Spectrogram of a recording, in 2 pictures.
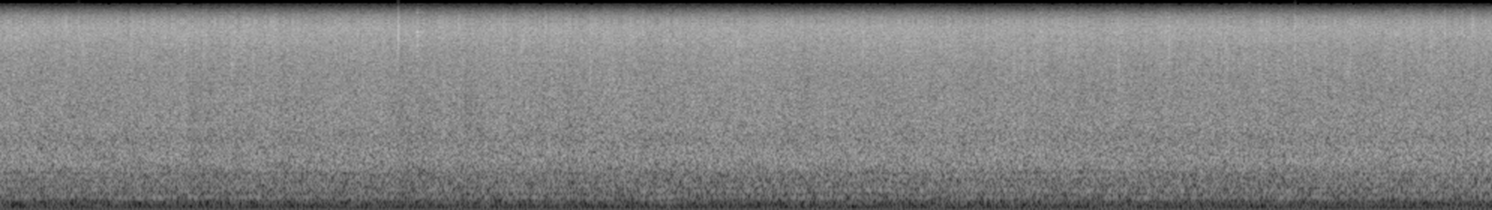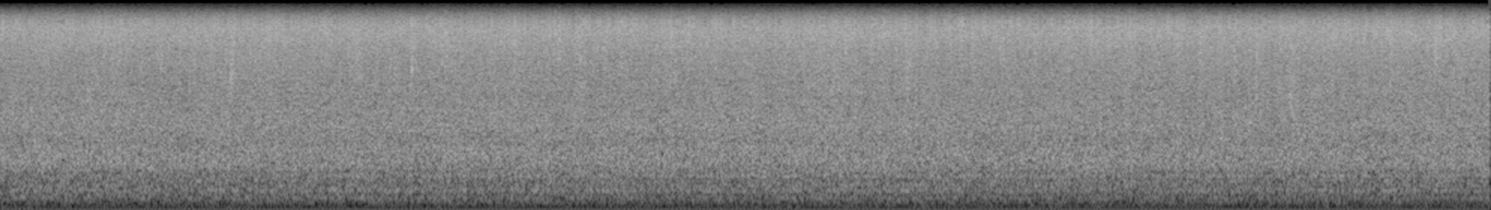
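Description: Heavy rain falling steadily, splashing on wet paving, plants and lawn: a dense, even hiss with no letup.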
